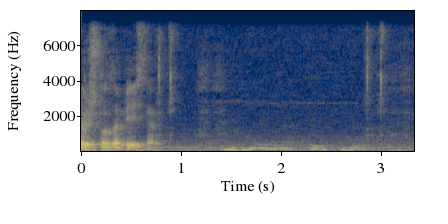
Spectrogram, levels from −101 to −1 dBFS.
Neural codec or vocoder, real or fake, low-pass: vocoder, 44.1 kHz, 128 mel bands every 512 samples, BigVGAN v2; fake; 7.2 kHz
